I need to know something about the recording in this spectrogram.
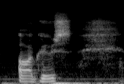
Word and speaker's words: Argos: If you're really fancy, it's pronounced Argus.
